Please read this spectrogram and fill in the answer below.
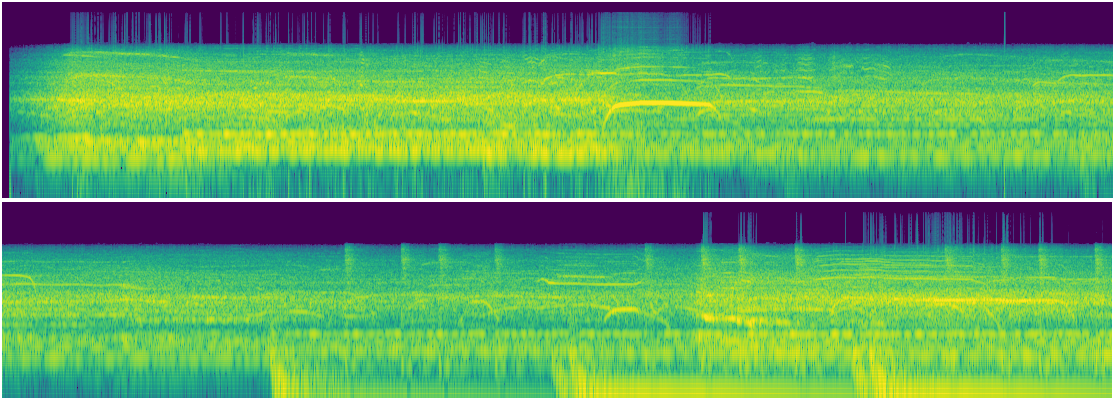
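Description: Arena crowd screaming and cheering over a held synth chord from the PA system. A deep bass note comes in about two-thirds of the way through.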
